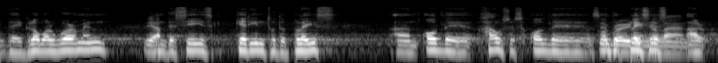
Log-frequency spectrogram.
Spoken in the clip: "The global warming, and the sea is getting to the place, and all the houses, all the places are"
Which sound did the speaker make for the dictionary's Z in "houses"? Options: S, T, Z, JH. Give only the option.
S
